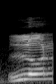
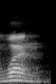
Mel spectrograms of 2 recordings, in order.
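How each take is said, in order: First: The word begins with an L sound. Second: The word begins with a W sound. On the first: The speaker calls it wrong. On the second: The speaker calls it right.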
